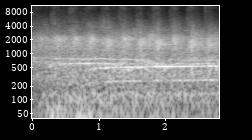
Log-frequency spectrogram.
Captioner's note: applause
